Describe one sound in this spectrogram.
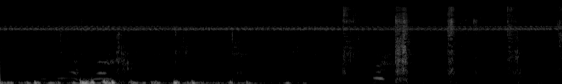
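Footsteps crunch through dry leaves and grass outdoors.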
